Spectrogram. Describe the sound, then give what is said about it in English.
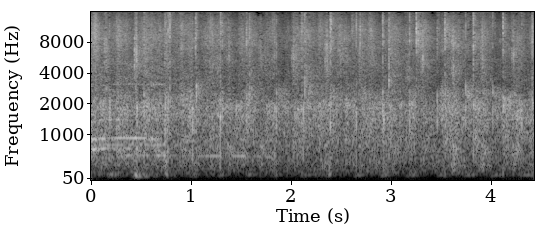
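An audience applauds a guest being introduced on a show, a dense, even wash of many hands clapping at a fairly loud level throughout, with no voices rising above it. “Please give her a huge round of applause, ladies and gents.”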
